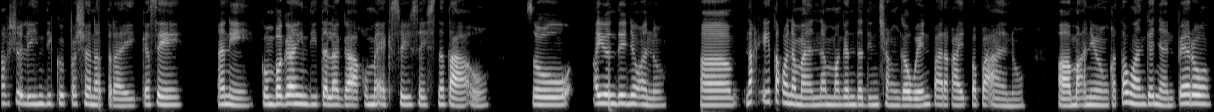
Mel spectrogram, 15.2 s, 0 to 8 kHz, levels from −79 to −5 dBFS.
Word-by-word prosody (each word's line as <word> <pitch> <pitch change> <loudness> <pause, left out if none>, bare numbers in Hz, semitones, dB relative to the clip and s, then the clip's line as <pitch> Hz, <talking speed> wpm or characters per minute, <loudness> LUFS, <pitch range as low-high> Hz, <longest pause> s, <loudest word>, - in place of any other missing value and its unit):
Actually 230 -2 -2
hindi 225 0 -2
ko 230 - +1
pa 230 - -3
siya 230 0 -2
na-try. 180 -4 -2
Kasi, 205 -1 0 0.5
ano, 215 +1 +2
eh, 185 0 -3
kumbaga 225 +2 +4
hindi 220 -2 +1
talaga 205 -2 +2
ako 210 +3 -5
ma-exercise 205 -1 -3
na 210 - -1
tao. 185 0 0 0.4
So, 210 - -5 0.7
ayon 235 0 +5
din 230 0 +2
yung 210 - -1
ano, 185 -1 -3 0.5
um, 195 0 +4
nakikita 280 +2 -1
ko 265 - +1
naman 200 -4 +1
na 205 - -1
maganda 205 0 0
din 200 +1 -5
siyang 190 -2 -5
gawin 185 +2 +1
para 200 -1 0
kahit 190 -1 -3
papaano, 180 -3 -4 0.4
ah, 180 0 +5
ma-ano 190 +1 0
iyong 190 0 -3
katawan 225 +1 +2
ganyan. 200 -4 -1
Pero, 230 -1 +3
205 Hz, 155 wpm, -23 LUFS, 195-225 Hz, 0.7 s, ayon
